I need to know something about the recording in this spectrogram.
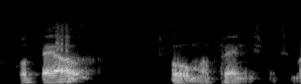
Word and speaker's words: hotel: I've given you, for example, hotel. So anywhere H appears, is silent. You don't pronounce it.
